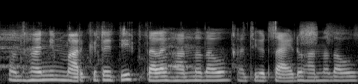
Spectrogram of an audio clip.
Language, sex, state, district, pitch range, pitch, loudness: Kannada, female, Karnataka, Belgaum, 175-195 Hz, 185 Hz, -21 LUFS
